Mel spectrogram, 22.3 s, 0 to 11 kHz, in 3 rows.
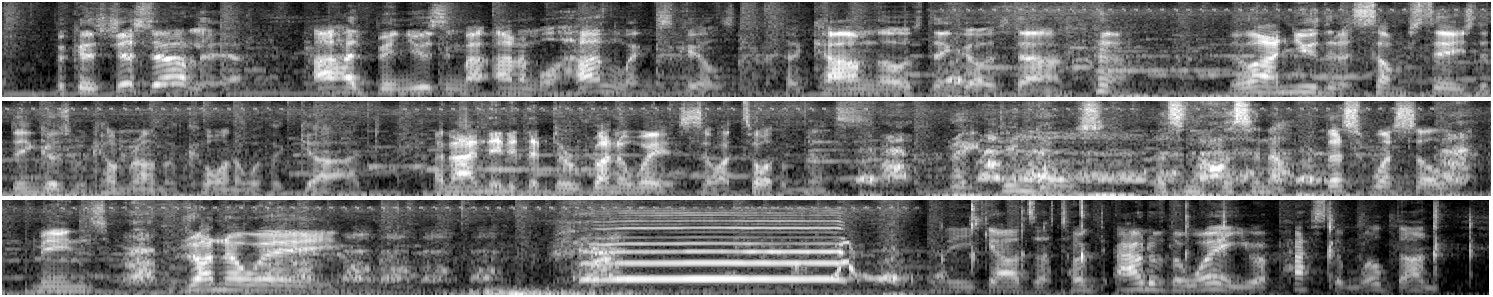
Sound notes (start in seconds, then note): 11.6 barking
